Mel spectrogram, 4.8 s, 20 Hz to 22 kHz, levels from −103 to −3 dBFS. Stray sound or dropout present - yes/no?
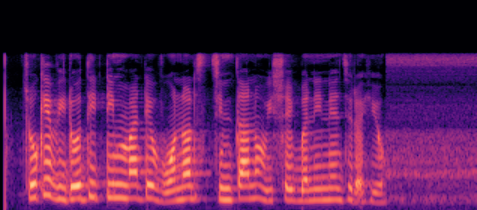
no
